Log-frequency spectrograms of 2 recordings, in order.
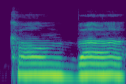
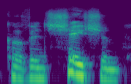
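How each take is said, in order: First: "Conversation" as con-ver-SA-tion; teacher model; stress on third syllable. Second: "conversation" softer, stress on "sa", falling; second model take; stress on third syllable, quiet. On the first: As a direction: hit "sa" in "Conversation". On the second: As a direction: say "conversation" lower with a falling end. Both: Shown as a demonstration. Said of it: "the stress is on the third syllable".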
